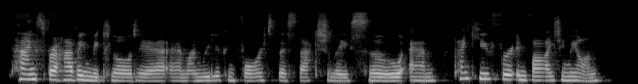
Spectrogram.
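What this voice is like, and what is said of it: Irish accent. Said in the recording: “She has an adorable accent. She spends half of her time in Ireland... she is coming to us from Ireland, and you're going to love her accent”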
